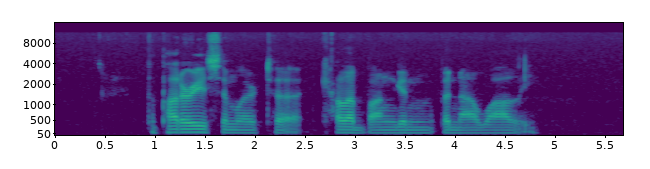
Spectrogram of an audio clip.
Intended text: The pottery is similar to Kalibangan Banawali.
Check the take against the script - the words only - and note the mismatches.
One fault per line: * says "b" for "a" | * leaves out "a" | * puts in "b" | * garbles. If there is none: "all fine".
all fine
